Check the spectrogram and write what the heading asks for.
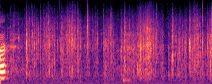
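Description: Clear plastic bag crinkling and rustling irregularly as it is handled with a coiled LAN cable inside.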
